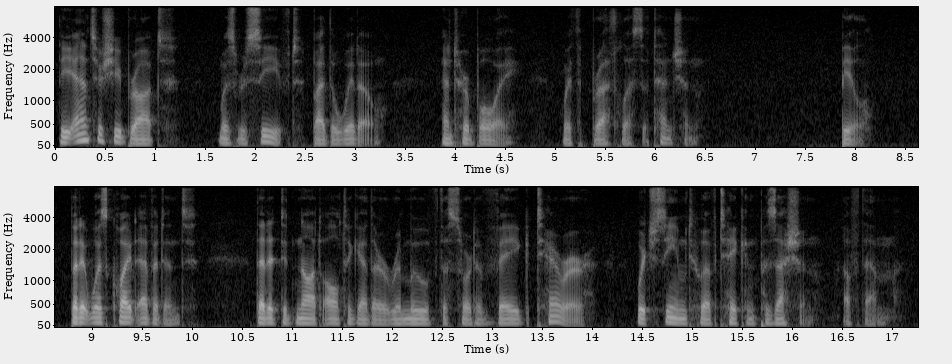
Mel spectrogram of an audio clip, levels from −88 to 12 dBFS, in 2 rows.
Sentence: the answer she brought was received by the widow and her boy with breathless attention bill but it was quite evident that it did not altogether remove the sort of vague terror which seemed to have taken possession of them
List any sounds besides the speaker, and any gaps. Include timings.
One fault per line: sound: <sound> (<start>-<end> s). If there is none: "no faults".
no faults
